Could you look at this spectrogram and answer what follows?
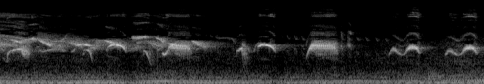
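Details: Sooty-headed bulbul in breeding condition giving a few slurred, warbling whistles, then short separated notes and wavy up-down whistles roughly every half second.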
